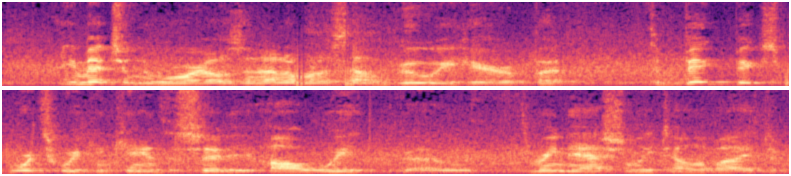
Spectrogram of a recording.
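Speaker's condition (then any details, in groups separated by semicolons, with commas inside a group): No condition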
